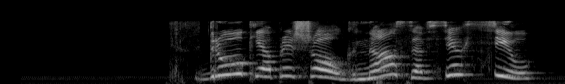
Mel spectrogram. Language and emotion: Russian, positive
